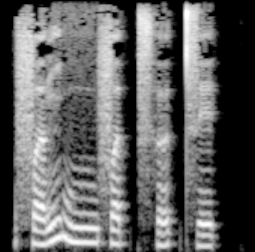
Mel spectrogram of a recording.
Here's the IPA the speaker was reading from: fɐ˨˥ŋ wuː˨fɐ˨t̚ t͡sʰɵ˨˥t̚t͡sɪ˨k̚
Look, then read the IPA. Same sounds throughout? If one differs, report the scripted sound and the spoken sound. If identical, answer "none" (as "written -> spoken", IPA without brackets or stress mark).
none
